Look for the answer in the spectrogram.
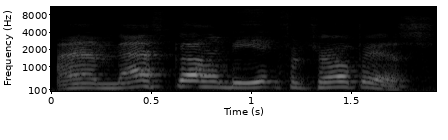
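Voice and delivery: muffled voice, talking through a mouthful of food. Commentating a battle while eating a cookie, talking with mouth full. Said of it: "Are you eating something? It sounds like you're muffled".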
